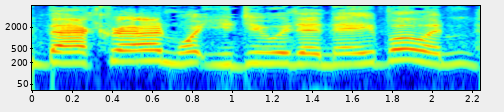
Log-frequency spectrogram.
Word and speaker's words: N-able: We're here at the booth of a company called Ena Enable. Let me show you how that's spelled.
